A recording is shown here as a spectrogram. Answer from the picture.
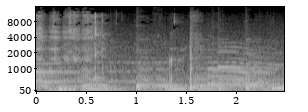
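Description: A table knife cutting through a soft minced-meat roll and scraping on the plate, a rasping scrape in the first half second and a couple of sharp cutlery clicks about halfway through, over soft background music.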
